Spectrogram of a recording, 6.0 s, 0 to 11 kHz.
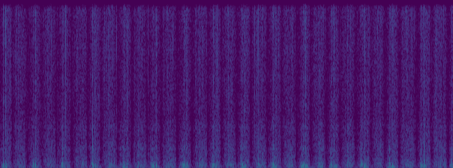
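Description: A thin bamboo stick scratches and pokes into a grey synthetic-fur microphone windscreen, making soft, muffled, low rustling strokes. About 18 short, closely spaced bursts repeat in a loose, steady rhythm. The sound is quiet and dull with almost no bright content.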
